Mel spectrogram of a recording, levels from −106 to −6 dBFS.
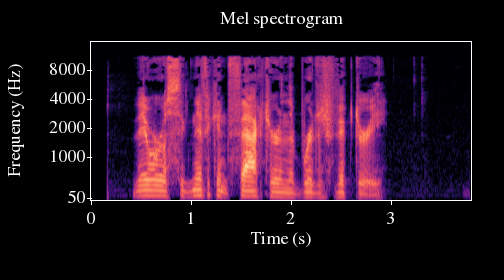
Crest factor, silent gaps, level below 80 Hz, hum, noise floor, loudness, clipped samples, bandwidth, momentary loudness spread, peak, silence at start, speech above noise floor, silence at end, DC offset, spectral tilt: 26 dB; none; -64 dBFS; none; -76 dBFS; -26 LUFS; under 0.1%; 11.5 kHz; 13 LU; -2 dBFS; 0.45 s; 50 dB; 0.9 s; under 0.1%; -2.5 dB/octave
